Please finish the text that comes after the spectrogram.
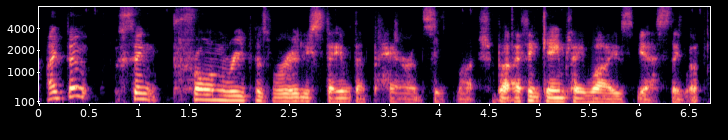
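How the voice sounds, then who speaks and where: A man's voice: fairly low pitch, animated, unhurried. A man streaming as a game developer, talking casually and hesitantly with many fillers, joking with his co-host. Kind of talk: casual livestream chat.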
